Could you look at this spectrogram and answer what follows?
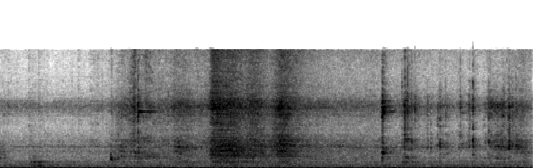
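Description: A steel ladle stirring sugar syrup in a stainless steel pan, scraping and clinking against the metal now and then, with a stretch of denser scraping about two seconds in. A steady low hum runs underneath.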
